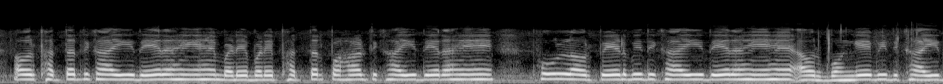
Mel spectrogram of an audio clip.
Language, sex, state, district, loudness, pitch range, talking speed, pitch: Hindi, female, Andhra Pradesh, Anantapur, -10 LUFS, 220-230 Hz, 145 wpm, 225 Hz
